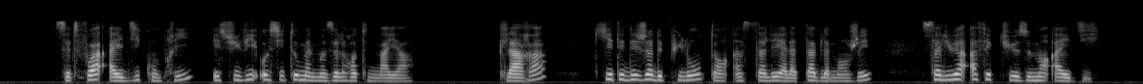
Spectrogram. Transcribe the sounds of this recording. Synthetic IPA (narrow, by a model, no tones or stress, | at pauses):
sɛt̪fwaʔajd̪ikɔ̃pχi | esɥiviʔosit̪omad̪mwazɛlʁɔt̪ɛnmajə | klaʁa | kʲʰiet̪ɛd̪eʒad̪əpɥilɔ̃t̪ɑ̃ʔɛ̃st̪alealat̪ablamɑ̃ʒe | salyaʔafɛk̚t̪ʰɥøzmɑ̃ʔajd̪i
